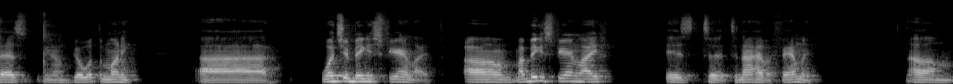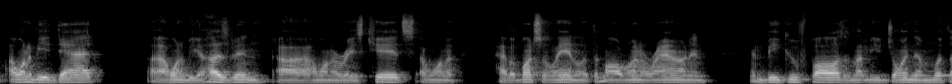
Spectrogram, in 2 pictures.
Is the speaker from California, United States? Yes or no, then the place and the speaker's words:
no; Jupiter, Florida, United States; moved away as an adult; now in New York, United States; I was a kid born and raised in Jupiter, Florida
